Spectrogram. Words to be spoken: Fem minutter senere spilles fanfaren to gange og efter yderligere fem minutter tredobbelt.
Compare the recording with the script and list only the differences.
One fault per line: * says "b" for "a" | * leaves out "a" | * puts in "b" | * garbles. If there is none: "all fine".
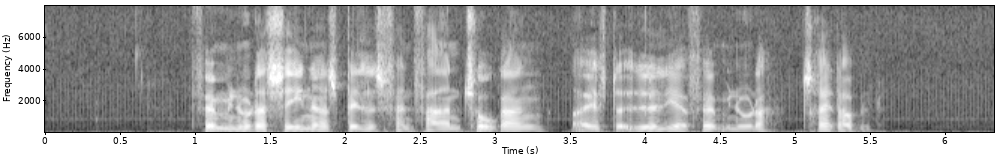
all fine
